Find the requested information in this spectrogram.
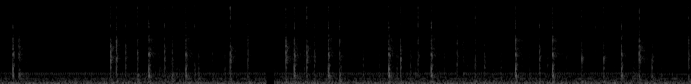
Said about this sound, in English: Sounds like you're typing on your iPad keyboard. It kind of does sound like an iPad keyboard, doesn't it? Ah. It's very clicky. Oh, gosh, yes, it is.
